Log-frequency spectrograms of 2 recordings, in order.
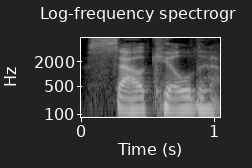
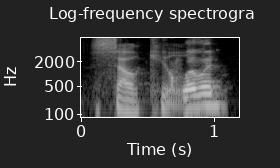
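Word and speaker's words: Salkilld: Salkilid, I think is how it's pronounced. Quillen? Salkilid.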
